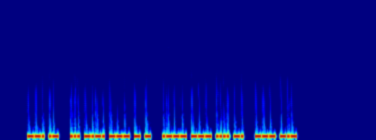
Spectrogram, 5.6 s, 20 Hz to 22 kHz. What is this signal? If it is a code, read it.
Morse code, heard as a keyed tone, about 42 wpm, 700 Hz. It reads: GA SCOTT JOHN OK
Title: K1USN SST QSO Practice - 45wpm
